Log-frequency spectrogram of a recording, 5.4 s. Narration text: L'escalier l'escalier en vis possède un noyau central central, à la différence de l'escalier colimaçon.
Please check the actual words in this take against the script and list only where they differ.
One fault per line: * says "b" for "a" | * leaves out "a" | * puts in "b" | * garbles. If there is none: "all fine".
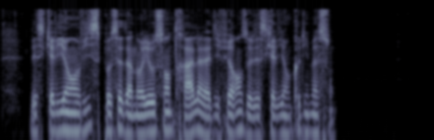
* leaves out "l'escalier"
* leaves out "central"
* puts in "en"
